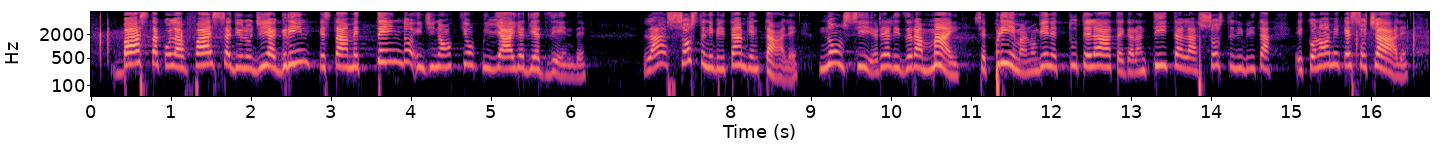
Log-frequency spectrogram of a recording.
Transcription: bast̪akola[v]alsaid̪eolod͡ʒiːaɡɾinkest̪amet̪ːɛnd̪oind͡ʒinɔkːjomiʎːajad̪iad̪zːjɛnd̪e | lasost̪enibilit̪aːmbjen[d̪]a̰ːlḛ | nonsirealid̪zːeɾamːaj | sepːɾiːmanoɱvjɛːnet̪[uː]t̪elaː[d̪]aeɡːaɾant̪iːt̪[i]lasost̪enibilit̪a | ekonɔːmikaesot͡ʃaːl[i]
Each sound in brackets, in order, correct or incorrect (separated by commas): incorrect, incorrect, incorrect, incorrect, incorrect, incorrect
